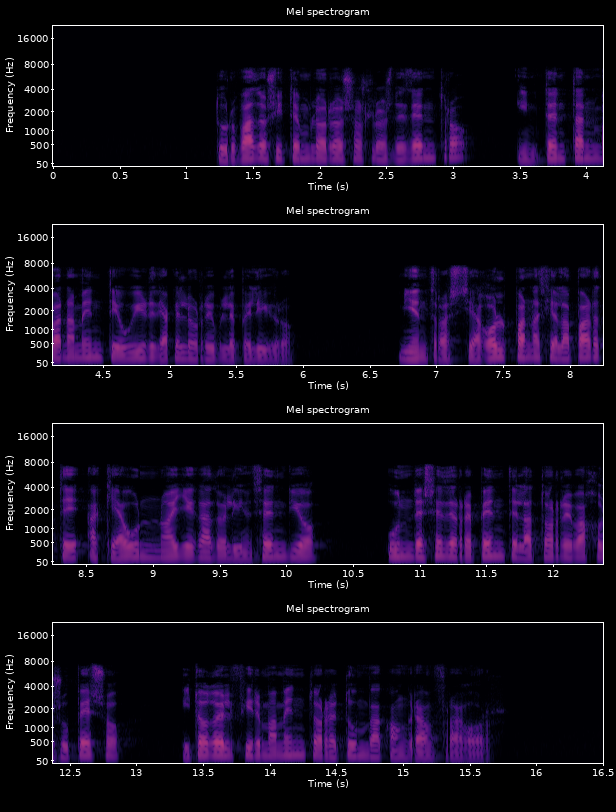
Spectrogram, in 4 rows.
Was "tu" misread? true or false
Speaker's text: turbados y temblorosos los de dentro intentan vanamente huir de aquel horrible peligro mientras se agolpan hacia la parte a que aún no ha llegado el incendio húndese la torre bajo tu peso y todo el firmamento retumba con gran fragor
true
